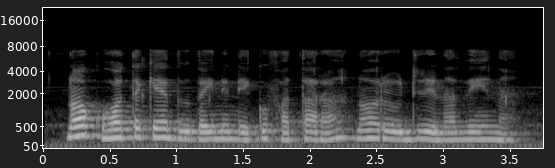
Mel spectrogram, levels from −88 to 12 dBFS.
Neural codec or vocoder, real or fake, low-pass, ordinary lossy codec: none; real; 7.2 kHz; none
